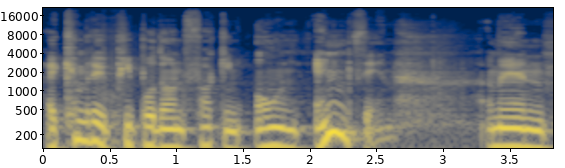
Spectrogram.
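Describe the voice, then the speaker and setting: A man's voice: mid-range voice, moderate pace, warm tone. A man from Argentina hosts an unscripted, opinionated monologue, speaking bluntly and emphatically and often repeating himself. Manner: blunt, emphatic, repetitive, swearing. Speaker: podcast host, physician.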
